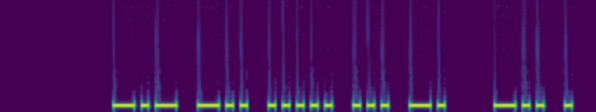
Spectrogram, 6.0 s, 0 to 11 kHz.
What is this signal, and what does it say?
Morse code, heard as a keyed tone, about 17 wpm, 700 Hz. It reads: KD5SN DE
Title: USA Callsign DE Callsign 17wpm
